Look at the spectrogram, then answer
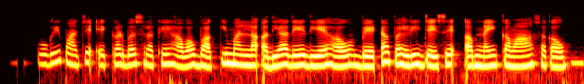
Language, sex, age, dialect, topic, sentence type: Chhattisgarhi, female, 18-24, Central, agriculture, statement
